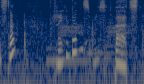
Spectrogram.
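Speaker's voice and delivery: soft whisper, muttered under the breath. A storyteller voices a character staring at a tattoo, whispering under her breath. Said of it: "she whispers underneath her breath".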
